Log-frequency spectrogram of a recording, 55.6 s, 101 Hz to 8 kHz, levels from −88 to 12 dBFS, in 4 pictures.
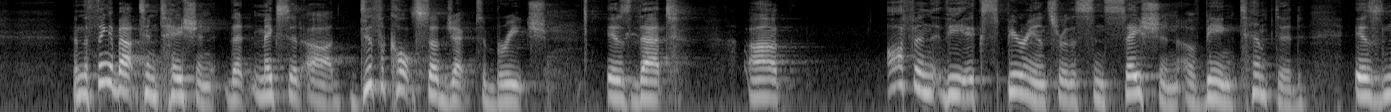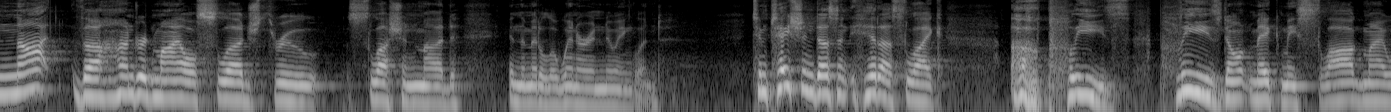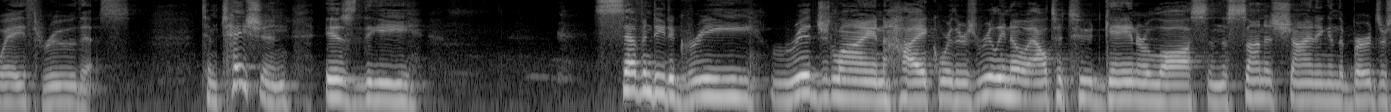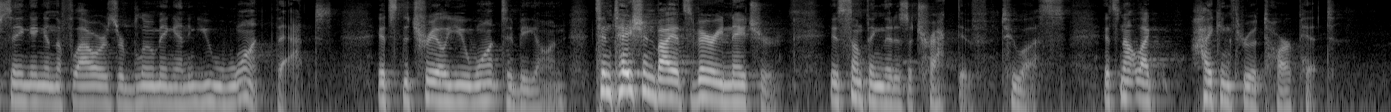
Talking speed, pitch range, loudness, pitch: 130 wpm, 145-185 Hz, -23 LUFS, 160 Hz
